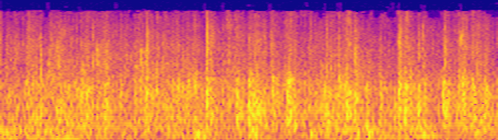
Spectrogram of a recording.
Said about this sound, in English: Congratulations. She passed her bar exam today. Not her bar exam. She's now a full-fledged nurse. Congratulations. Yeah, give her a round of applause.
